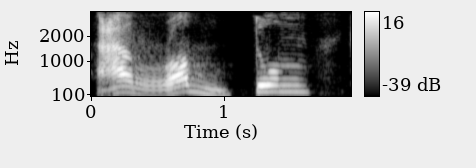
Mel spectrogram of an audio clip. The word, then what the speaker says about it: عرضتم: علينا أن ننتبه ألا تتحول الضاد إلى طاء وأيضا التاء التي بعد الضاد تتحول إلى طاء فينطق بعض إخواننا عرضتم أو عرضتم يعني يحول الضاد إلى طاء لابد أن تبقى الضاد ضاد والتاء تاء هكذا عرضتم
